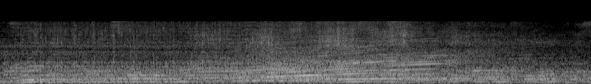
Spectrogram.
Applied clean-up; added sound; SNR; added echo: none; Engine; -4 dB; reverberation time 1.9 s.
